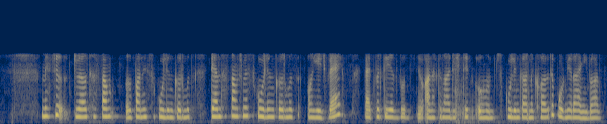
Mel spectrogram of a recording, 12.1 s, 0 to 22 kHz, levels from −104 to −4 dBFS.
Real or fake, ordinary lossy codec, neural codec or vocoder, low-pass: fake; none; codec, 16 kHz, 4.8 kbps, FACodec; 3.6 kHz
